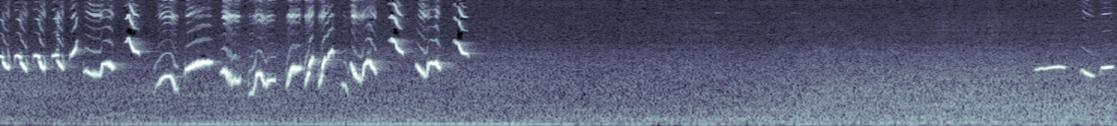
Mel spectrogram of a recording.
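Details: Gacor white-rumped shama from Indonesia delivering a loud three-second phrase of rapid looping whistles and chips packed with isian, followed by near silence and one short whistle at the end.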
